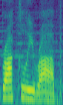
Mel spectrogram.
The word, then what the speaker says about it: broccoli rabe: drained snow peas broccoli rabe 100 milligrams calcium pronounced broccoli rabe this is another vegetable I've never actually eaten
